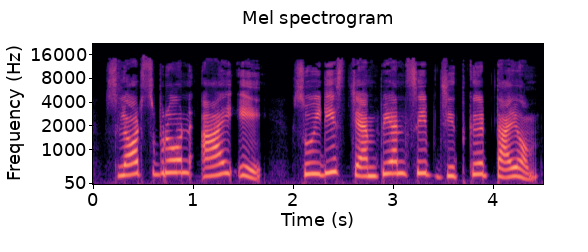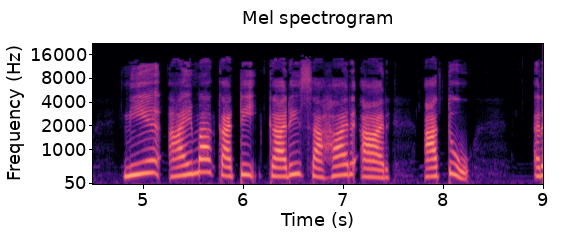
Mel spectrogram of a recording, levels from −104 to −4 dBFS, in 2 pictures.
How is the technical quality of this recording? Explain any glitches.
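The recording has one fault, present from start to finish: generation loss, which leaves the speech swirly, hollow and smeared throughout.

Throughout the clip, consonant attacks blur and the tone has a watery, phasey quality heavier than a single lossy pass would give. The likely cause is repeated lossy coding: the audio was decoded and re-encoded about four times, each pass quantising on a shifted frame grid so errors pile up. The sound fits MP2 at around 96 kbit/s. A spectrogram shows nothing above 15.9 kHz, with smeared transients. The waveform looks softened at onsets.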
